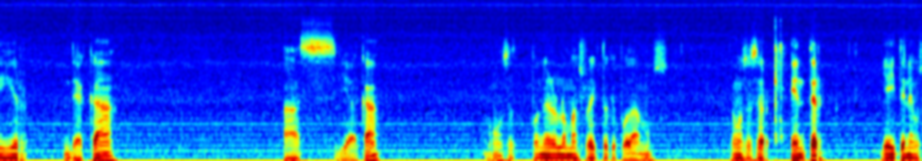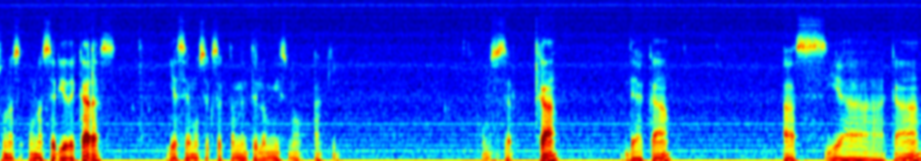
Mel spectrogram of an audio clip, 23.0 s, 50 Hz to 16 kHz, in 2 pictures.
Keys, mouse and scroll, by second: 0.8 click, 8.5 click, 9.7 Return, 10.4 click, 10.5-12.3 middle drag, 12.7-15.1 shift+middle drag, 15.1-17.2 drag, 17.2-19.1 middle drag, 18.2 k, 19.9 click.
